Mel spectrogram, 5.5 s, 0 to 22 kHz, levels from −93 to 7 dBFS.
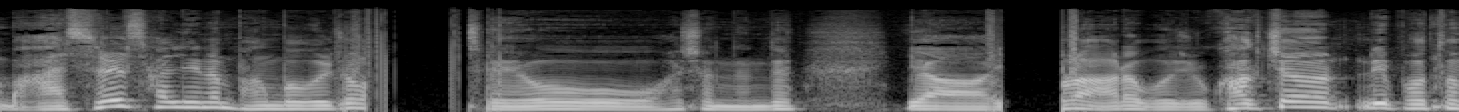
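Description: Around 1.26 s the speech drops out for roughly 390 ms with crackle at both edges, then again at 3.70 s for about 230 ms. That's an intermittent contact: a loose plug or cable briefly opening, leaving just faint hiss.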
